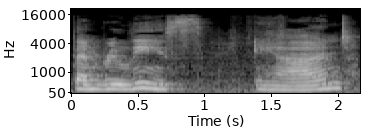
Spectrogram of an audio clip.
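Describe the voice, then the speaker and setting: This is a woman with a mid-range voice who reads a children's picture book aloud and hosts the young viewers. Her phrasing is long and expressive, and she keeps asking the kids questions to encourage them.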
